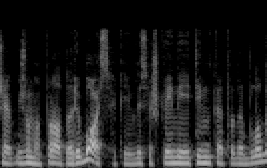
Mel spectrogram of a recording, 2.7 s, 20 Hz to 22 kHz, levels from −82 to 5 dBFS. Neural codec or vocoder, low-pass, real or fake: codec, 44.1 kHz, 3.4 kbps, Pupu-Codec; 10.8 kHz; fake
